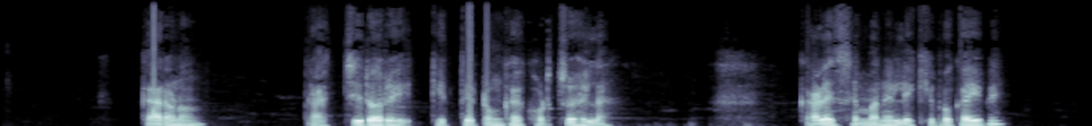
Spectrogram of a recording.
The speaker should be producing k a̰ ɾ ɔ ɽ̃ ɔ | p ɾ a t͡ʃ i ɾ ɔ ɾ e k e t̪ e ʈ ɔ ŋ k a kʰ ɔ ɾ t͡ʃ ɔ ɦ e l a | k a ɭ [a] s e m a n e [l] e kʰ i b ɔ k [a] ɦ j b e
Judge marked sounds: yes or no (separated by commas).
no, yes, yes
